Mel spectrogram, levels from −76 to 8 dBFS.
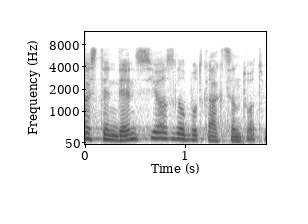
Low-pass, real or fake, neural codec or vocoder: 7.2 kHz; real; none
